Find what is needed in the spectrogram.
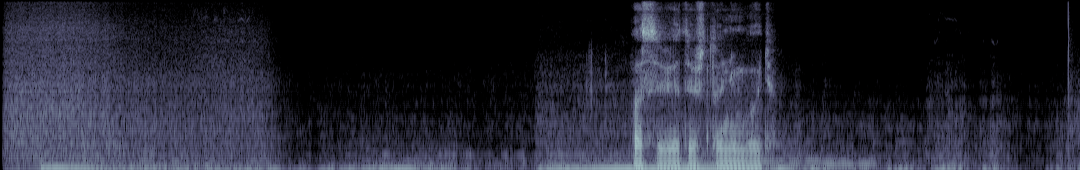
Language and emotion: Russian, neutral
